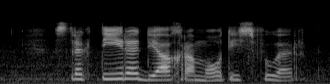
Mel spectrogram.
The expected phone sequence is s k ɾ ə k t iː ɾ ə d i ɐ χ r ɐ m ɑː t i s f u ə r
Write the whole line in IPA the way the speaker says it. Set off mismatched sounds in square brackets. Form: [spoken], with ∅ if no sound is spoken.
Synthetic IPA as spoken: s [t] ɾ ə k t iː ɾ ə d i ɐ χ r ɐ m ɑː t i s f u ə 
